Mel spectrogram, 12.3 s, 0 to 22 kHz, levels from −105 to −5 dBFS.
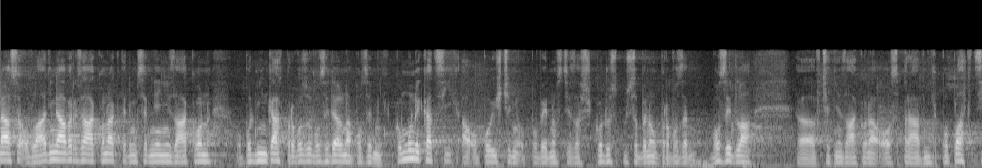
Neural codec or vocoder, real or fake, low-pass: none; real; 7.2 kHz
